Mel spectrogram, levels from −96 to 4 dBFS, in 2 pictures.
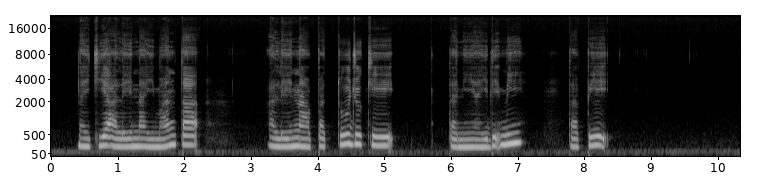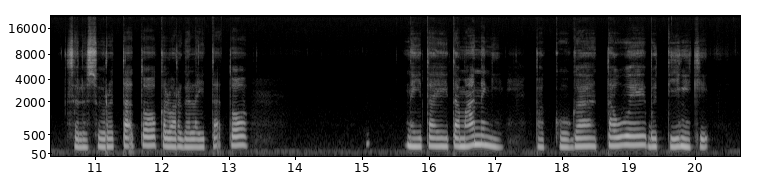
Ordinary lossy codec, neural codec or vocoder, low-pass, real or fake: none; none; none; real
